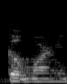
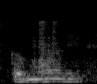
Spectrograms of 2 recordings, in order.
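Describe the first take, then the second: First: Louder greeting. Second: Said in the usual way. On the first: Real, not acted.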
